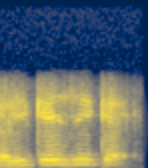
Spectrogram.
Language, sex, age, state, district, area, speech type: Telugu, female, 18-30, Andhra Pradesh, Anakapalli, urban, conversation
